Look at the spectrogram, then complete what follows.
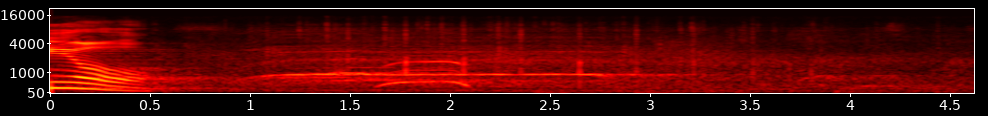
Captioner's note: audience cheering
